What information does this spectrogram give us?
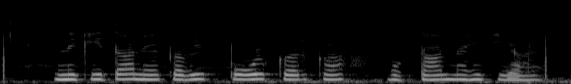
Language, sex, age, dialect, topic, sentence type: Hindi, female, 18-24, Kanauji Braj Bhasha, banking, statement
